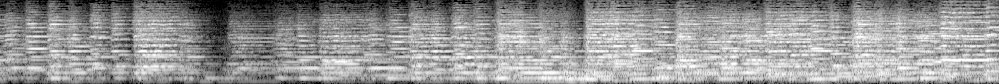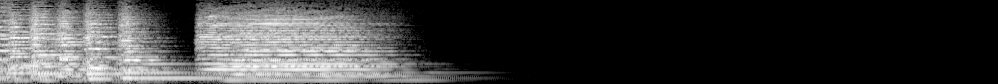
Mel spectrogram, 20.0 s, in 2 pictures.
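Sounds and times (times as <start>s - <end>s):
string ensemble: 0.0s - 14.9s.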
